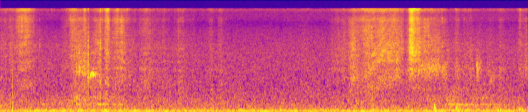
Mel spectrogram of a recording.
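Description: Cloth trim rustles softly as hands handle it.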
